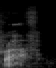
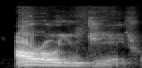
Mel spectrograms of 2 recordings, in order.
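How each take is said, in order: First: Said in the usual way. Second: Each letter of "R O U G H" punched out loud and separate; spelled out for emphasis. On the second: Shown as a demonstration.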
